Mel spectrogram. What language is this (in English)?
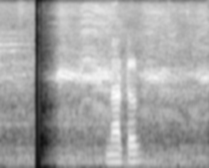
Bangla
